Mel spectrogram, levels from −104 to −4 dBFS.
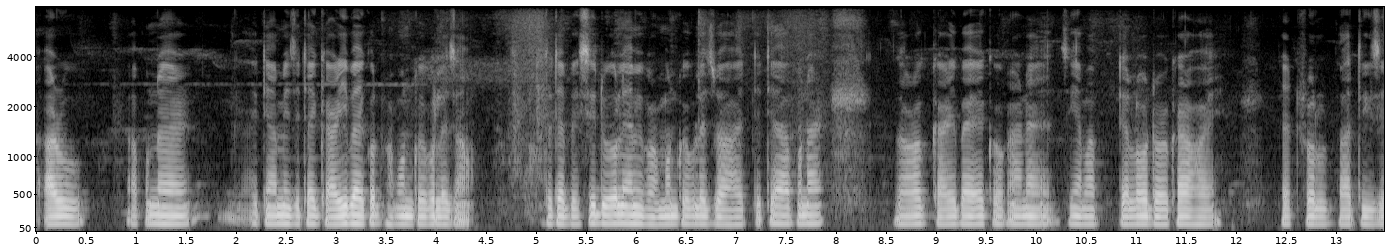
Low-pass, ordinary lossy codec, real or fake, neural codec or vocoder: none; none; real; none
